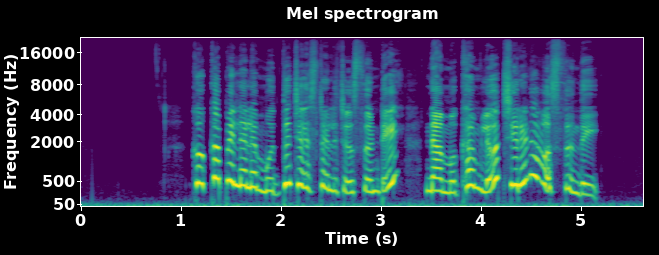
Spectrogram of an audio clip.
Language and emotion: Telugu, happy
